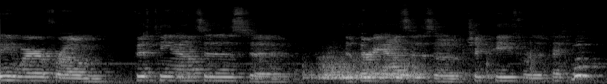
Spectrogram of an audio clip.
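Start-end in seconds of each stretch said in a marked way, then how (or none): 5.7-6.0 surprised yelp. Real, not acted. Chickpea falls out.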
